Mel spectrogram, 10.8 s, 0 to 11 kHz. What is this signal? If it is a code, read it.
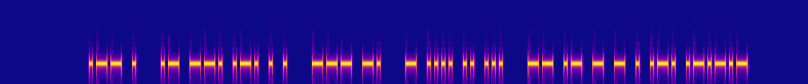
Morse code, heard as a keyed tone, about 25 wpm, 700 Hz. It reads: WE AGREE ON THIS MATTER.
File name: practice / 25wpm / Sentences with 2-Word Phrases - 25wpm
